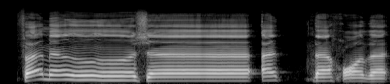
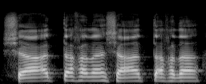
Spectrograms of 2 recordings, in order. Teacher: حمزہ کو ہمیں حذف نہیں کرنا ہے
